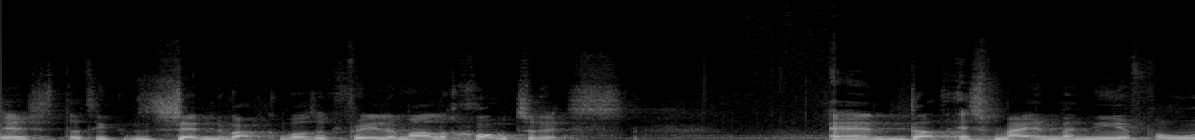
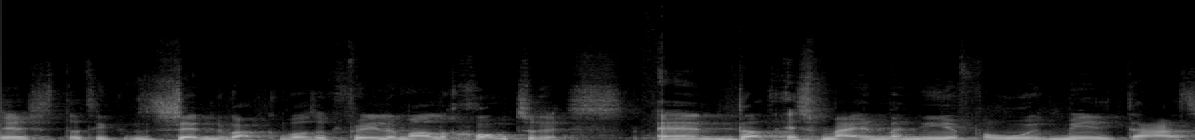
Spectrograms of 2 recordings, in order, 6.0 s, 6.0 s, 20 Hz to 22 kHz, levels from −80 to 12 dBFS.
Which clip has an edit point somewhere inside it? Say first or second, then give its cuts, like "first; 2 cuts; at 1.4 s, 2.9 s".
second; 1 cut; at 3.2 s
